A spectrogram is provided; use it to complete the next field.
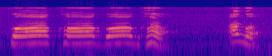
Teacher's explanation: क वर्ग को कंठ से बोला जाता है।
